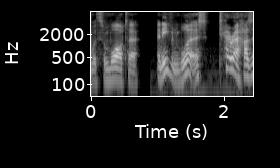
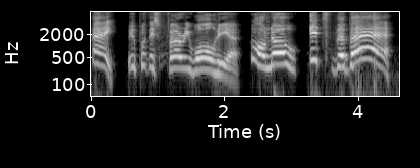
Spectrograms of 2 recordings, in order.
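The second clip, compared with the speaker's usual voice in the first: loud, high slow cartoon terror; hammed-up panic; 9 semitones higher, 10 dB louder, slower than usual. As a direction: scream on realizing it is the bear. Character panics seeing bear.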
